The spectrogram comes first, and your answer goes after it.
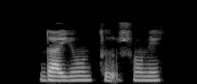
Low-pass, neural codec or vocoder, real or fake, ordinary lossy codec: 7.2 kHz; none; real; MP3, 32 kbps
